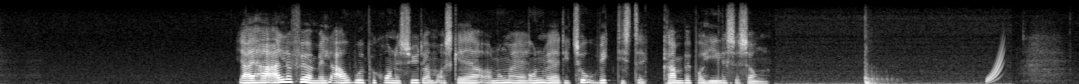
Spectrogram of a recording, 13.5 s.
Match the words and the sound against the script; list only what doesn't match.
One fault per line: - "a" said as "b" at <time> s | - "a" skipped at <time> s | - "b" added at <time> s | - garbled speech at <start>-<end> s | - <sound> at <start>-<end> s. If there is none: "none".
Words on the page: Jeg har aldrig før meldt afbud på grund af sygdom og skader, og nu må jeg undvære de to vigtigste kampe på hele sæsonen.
- thud at 10.8-11.3 s
- chirp at 12.3-12.6 s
